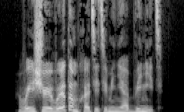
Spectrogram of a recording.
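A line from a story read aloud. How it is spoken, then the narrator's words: Snapped. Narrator (Russian): огрызнулся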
